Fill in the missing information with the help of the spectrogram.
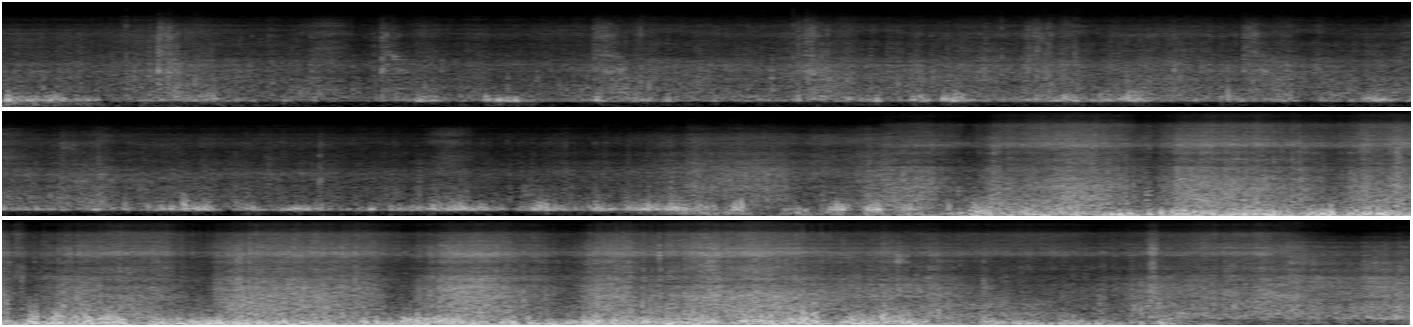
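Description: Skis hissing and scraping over snow on a downhill run, with many short scrapes, and wind buffeting the microphone. The wind rumble and hiss grow much louder about halfway through.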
